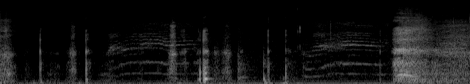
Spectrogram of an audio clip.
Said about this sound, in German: Hier bewirbt sich unsere Katze gerade auch um einen Platz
